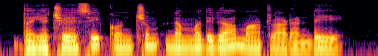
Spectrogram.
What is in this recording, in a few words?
slowly, telugu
